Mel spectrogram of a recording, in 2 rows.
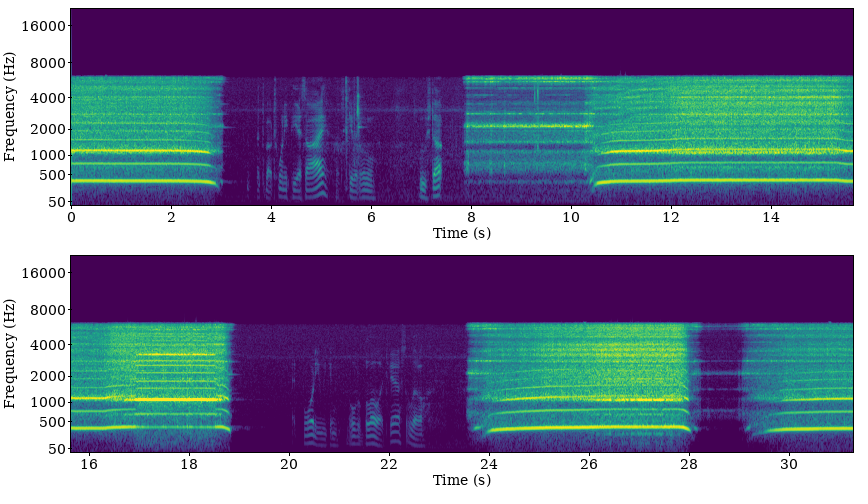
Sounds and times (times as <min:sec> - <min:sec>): Steam whistle: 0:00.0 - 0:03.1, 0:07.8 - 0:19.0, 0:23.6 - 0:31.2.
